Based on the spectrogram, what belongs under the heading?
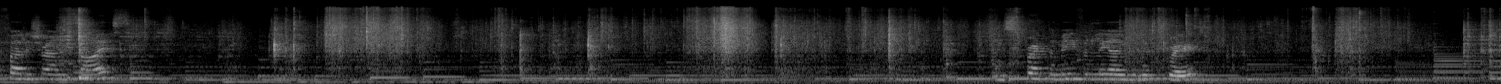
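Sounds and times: background music held notes: 0.0s - 15.0s
leafy stems rustling: 0.0s - 15.0s.

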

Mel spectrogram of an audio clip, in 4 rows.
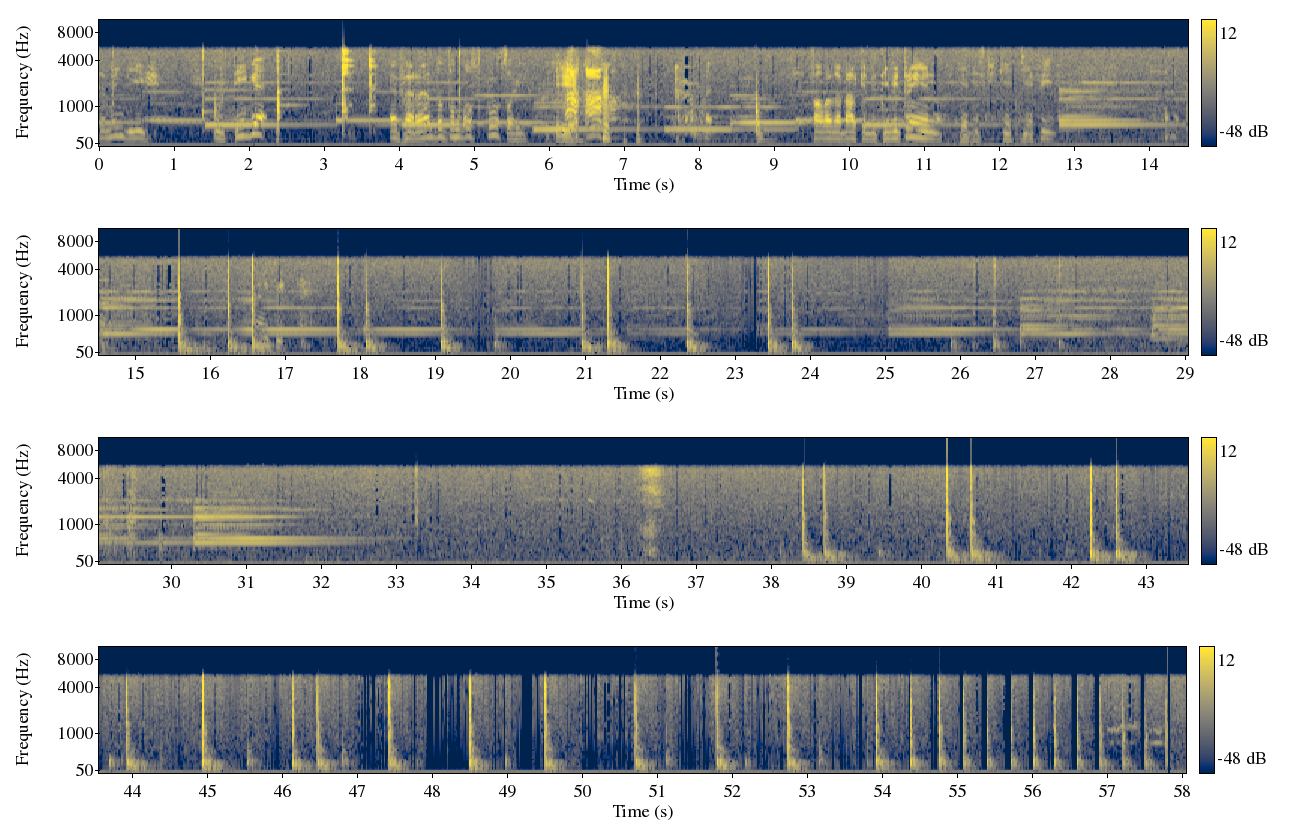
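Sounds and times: mallet striking caulking iron: 3.2s - 3.8s, 15.6s - 16.9s, 17.7s - 18.3s, 19.1s - 20.0s, 20.9s - 21.6s, 22.4s - 22.6s, 23.4s - 24.0s, 38.4s - 39.0s, 40.4s - 41.0s, 42.2s - 42.9s, 43.9s - 44.2s, 44.9s - 45.2s, 46.2s - 46.8s, 47.4s - 47.8s, 48.5s - 48.8s, 49.5s - 49.8s, 50.7s - 51.0s, 51.8s - 52.1s, 52.8s - 53.0s, 54.0s - 57.9s.

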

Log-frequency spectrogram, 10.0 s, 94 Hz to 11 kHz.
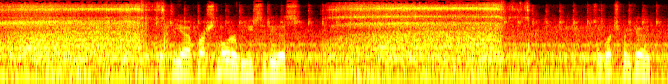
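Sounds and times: drill bit cutting aluminium: 0.0s - 2.6s, 4.9s - 8.0s
drill press motor hum: 0.0s - 2.8s, 4.7s - 8.2s.

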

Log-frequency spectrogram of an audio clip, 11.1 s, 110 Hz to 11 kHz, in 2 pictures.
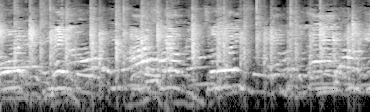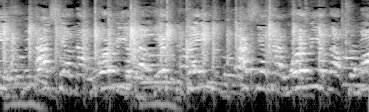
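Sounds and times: hands clapping rhythmically: 0.0s - 11.0s.

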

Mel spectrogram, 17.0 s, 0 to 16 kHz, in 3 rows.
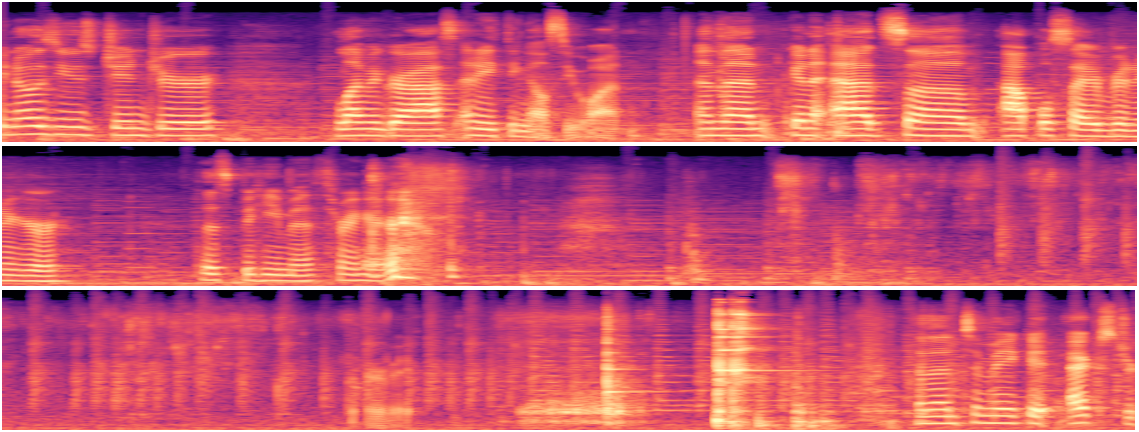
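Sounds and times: soft background music: 0.0s - 17.0s
liquid pouring into blender jar: 9.5s - 13.2s.

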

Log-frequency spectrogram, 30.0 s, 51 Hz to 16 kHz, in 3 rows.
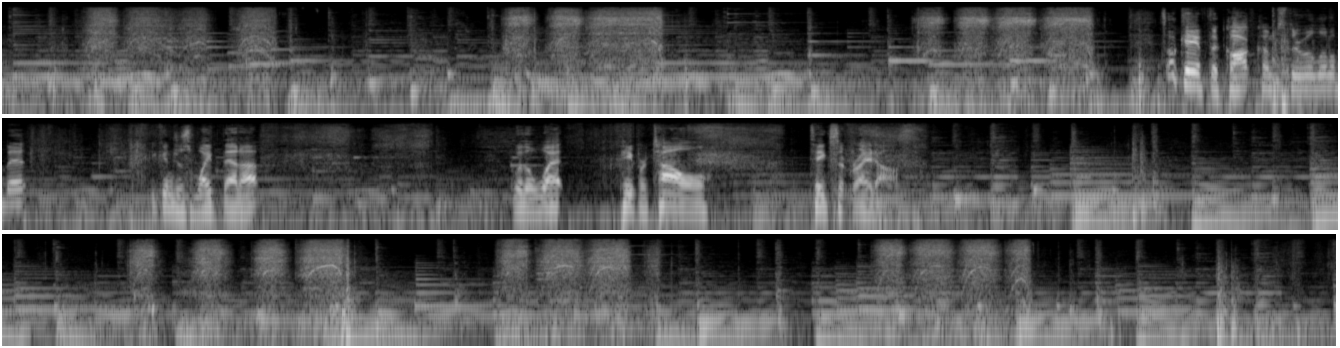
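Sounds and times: background music: 0.0s - 30.0s
cordless drill driving screws: 0.5s - 2.1s, 3.7s - 5.0s, 6.8s - 8.3s, 16.5s - 17.0s, 21.0s - 22.7s, 23.8s - 25.1s, 26.6s - 27.8s
paper towel scrubbing wood: 10.2s - 17.0s.

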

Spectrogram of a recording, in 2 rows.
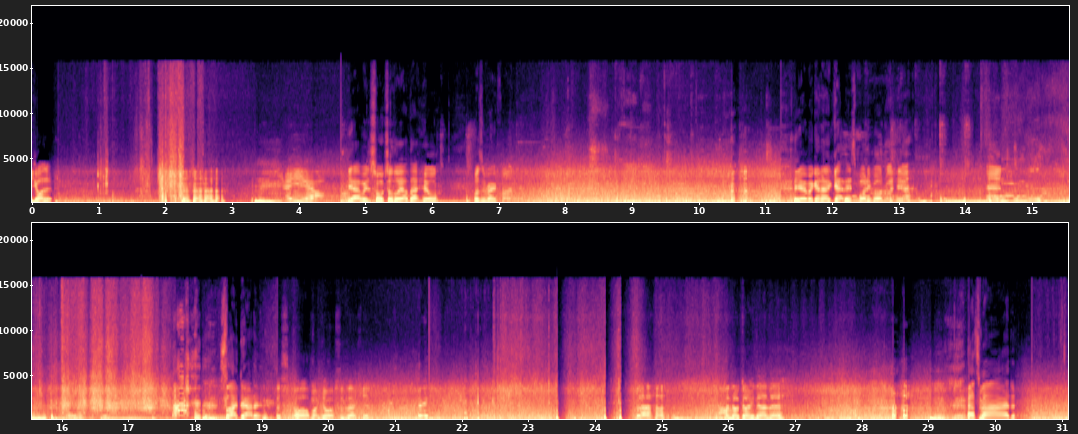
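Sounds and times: surf: 0.0s - 31.0s
wind buffeting microphone: 12.7s - 29.5s.

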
